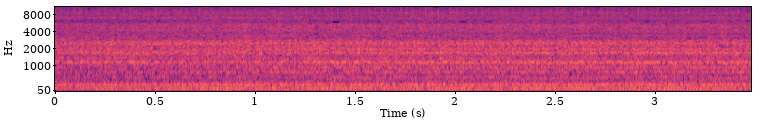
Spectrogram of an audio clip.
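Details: Mercedes bought cheaply, dead battery, started on a jump from another car: steady, even idle with smooth low hum, no knocks, misses or rattles; runs cleanly despite electrical issues.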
